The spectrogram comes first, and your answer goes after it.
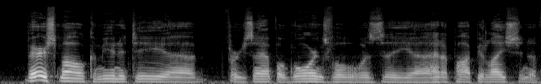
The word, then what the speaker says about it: Gordonsville: It's Gordonsville, but you have to say it Gornsville. Yeah, you got to put Gorn on the front end.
